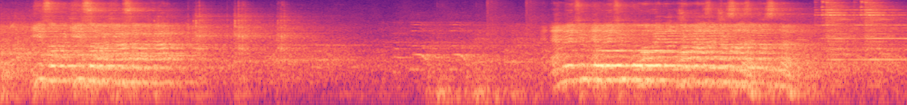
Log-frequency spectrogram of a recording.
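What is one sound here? A man announces loudly over a loudspeaker in a large echoing hall.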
